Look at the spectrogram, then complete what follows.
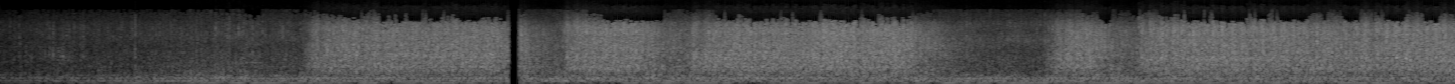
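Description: Old field recording of street fighting: British Churchill tanks' Besa machine guns and small-arms fire over a continuous low rumble of tank noise, swelling in over the first few seconds and surging in waves. A split-second gap in the recording about five seconds in.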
